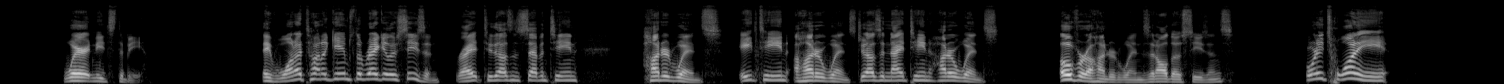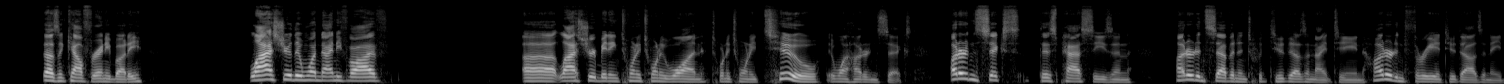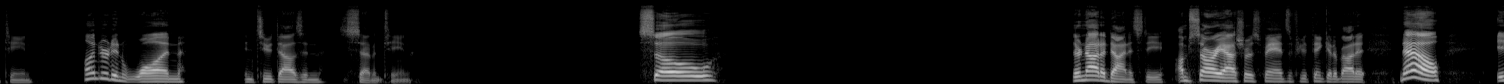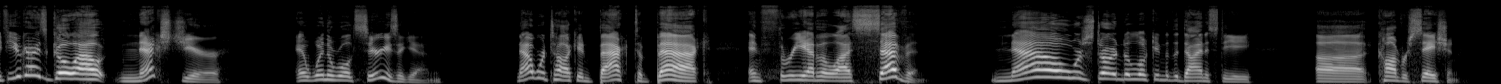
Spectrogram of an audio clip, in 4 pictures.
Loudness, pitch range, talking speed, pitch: -23 LUFS, 125-195 Hz, 115 wpm, 160 Hz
